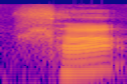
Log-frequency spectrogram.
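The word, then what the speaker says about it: ث: সা, উপরে 3 নক্তা, সা নরম করে উচ্চারণ, জিহ্বার আগা, উপরে 2 দাঁতের আগায় লাগিয়ে সা সা সা সা।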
